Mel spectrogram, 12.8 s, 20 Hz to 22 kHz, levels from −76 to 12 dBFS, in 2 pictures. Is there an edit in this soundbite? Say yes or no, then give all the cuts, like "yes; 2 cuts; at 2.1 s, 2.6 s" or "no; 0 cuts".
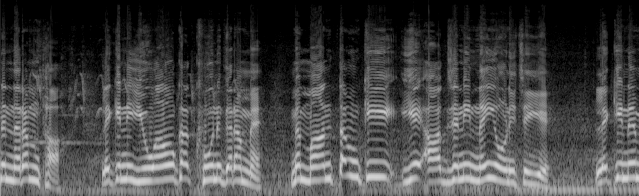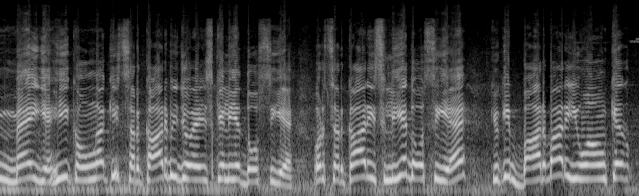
no; 0 cuts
